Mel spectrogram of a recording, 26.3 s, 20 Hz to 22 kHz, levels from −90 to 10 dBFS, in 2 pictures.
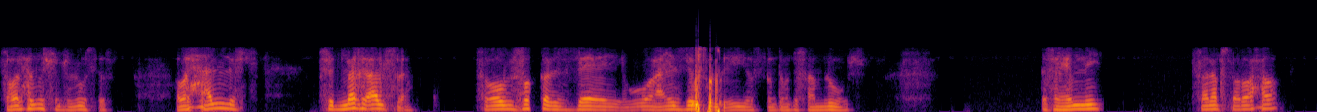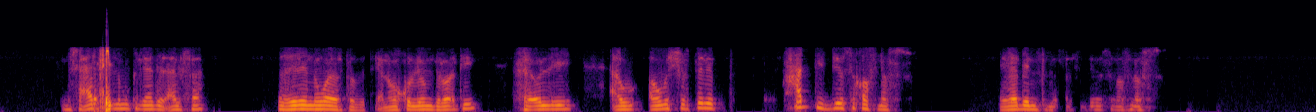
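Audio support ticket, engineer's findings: GSM full-rate codec, whole clip: buzzy, gravelly texture, nothing above 4 kHz. Sound fits a 13 kbps full-rate stream: pulse-driven vocal-tract model, excitation decimated to every third sample, so fine spectral detail is lost and replaced by buzz.

GSM bit errors, 6.92–7.27 s and 14.12–14.31 s: squawks, pops, gargling; second burst harsher. Corrupted filter, pitch and gain parameters reaching the decoder warp the spectrum and spike the level per frame, consistent with a weak radio link.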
